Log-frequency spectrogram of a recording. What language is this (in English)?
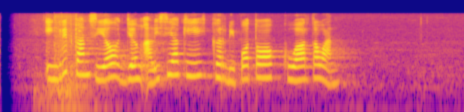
Sundanese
